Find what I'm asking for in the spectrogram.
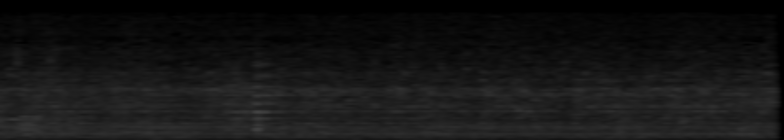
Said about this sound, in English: Oh, there's a traffic jam.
